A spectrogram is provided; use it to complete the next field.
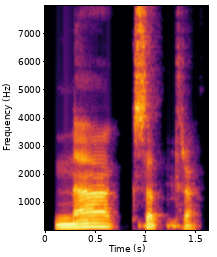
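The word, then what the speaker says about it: Nakṣatra: And this word here is pronounced as Naksatra. Naksatra Mandala.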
